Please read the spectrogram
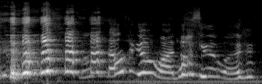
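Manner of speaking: high laughing praise through giggles. Real, not acted. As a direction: crack up while saying it. Laughing at own joke.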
